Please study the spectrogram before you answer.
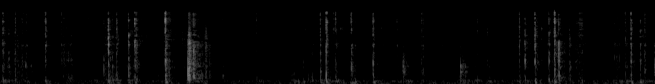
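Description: A utility knife blade scrapes and carves a solid green bar of soap held in the hand. About twenty crisp, bright, dry scraping and crackling strokes come in quick, uneven bursts, each stopping abruptly with almost no ring. The sound stays quiet overall, with very little low end.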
